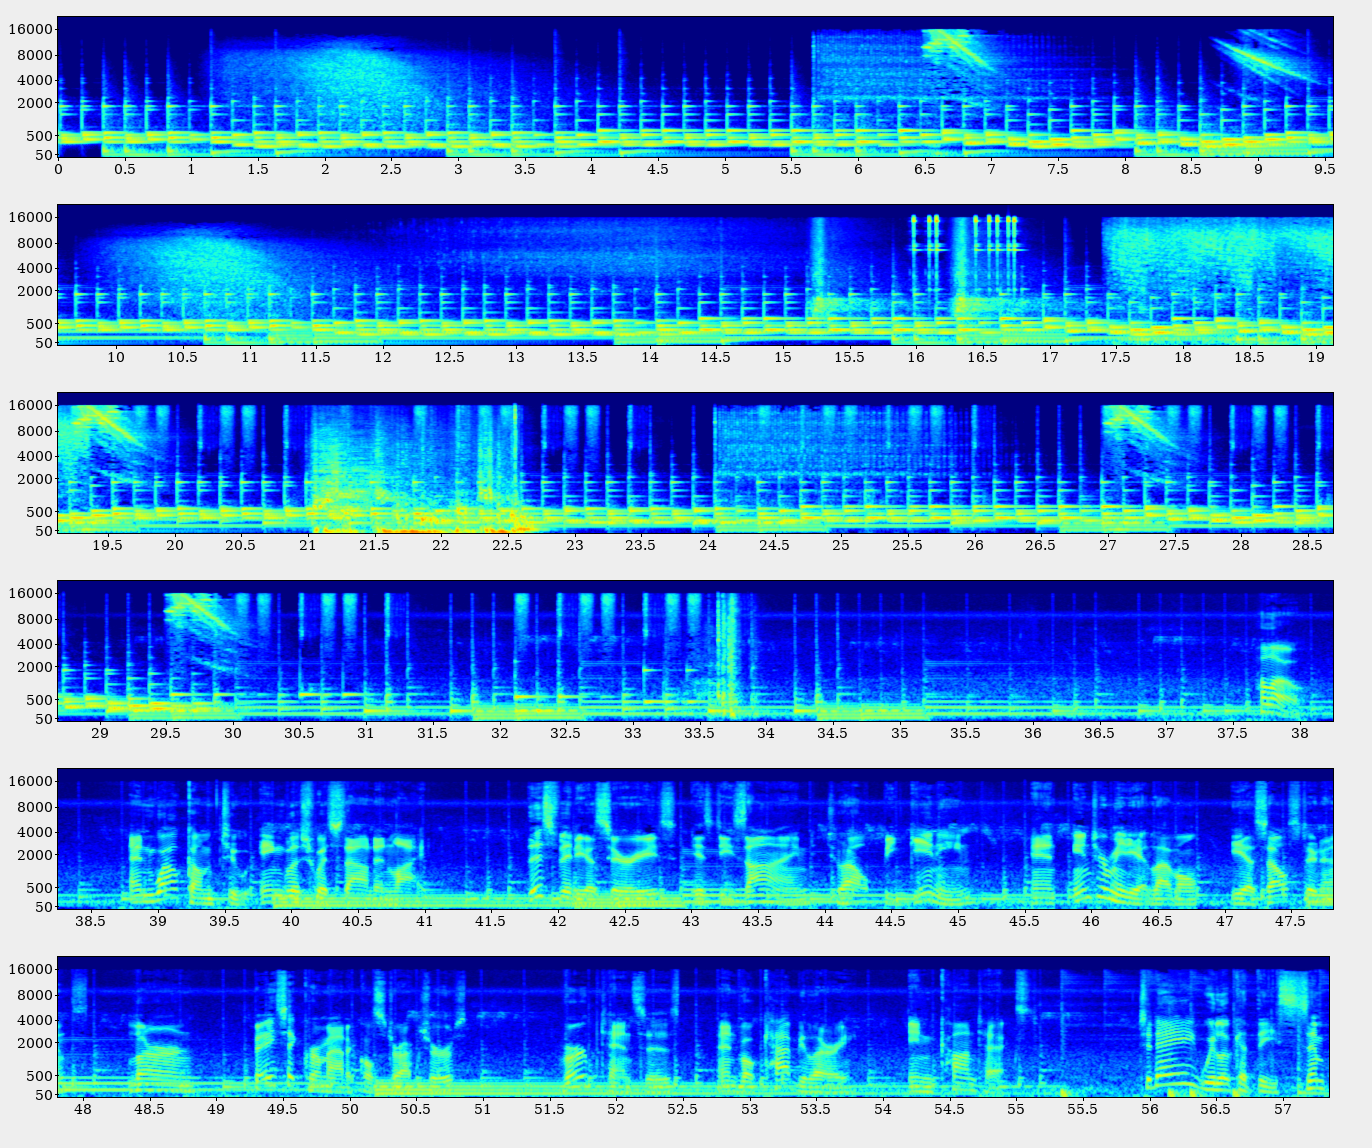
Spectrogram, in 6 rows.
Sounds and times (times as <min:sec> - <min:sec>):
Music: 0:00.0 - 0:57.3
Sound effect: 0:21.0 - 0:22.6.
